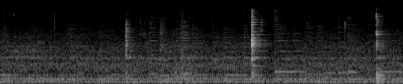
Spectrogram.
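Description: A knife and fork cutting a steak on a glass baking dish, with three sharp clinks of metal on glass, the loudest about halfway through, over quiet background music.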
